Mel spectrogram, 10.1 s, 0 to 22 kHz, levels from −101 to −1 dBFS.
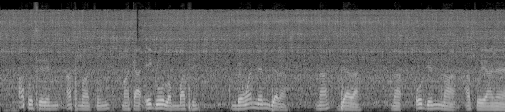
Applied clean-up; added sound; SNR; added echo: none; Water tap, faucet; 2 dB; none.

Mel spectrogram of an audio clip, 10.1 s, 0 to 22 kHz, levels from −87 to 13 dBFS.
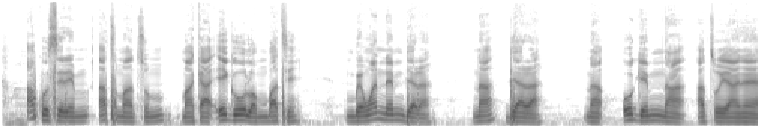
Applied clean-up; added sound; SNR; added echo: none; none; none; none.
